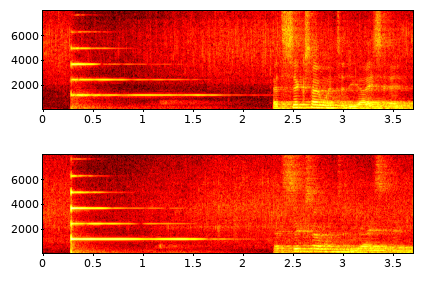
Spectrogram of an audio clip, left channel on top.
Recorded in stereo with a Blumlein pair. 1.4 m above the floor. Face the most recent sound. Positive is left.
turn(degrees=50)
